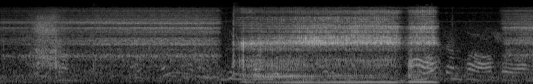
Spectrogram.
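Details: Snoring pig on a farm in New Zealand, giving long noisy rasping breaths that fill the clip, with people's voices and brief talking toward the end.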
